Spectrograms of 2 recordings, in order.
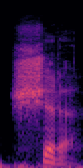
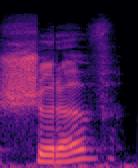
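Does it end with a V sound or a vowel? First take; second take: vowel; V sound. First: The V is dropped and it ends with a vowel. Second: It is reduced and ends with a V sound. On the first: "drop that V and it's going to sound like shoulda" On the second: "you're going to end it with that V sound"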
